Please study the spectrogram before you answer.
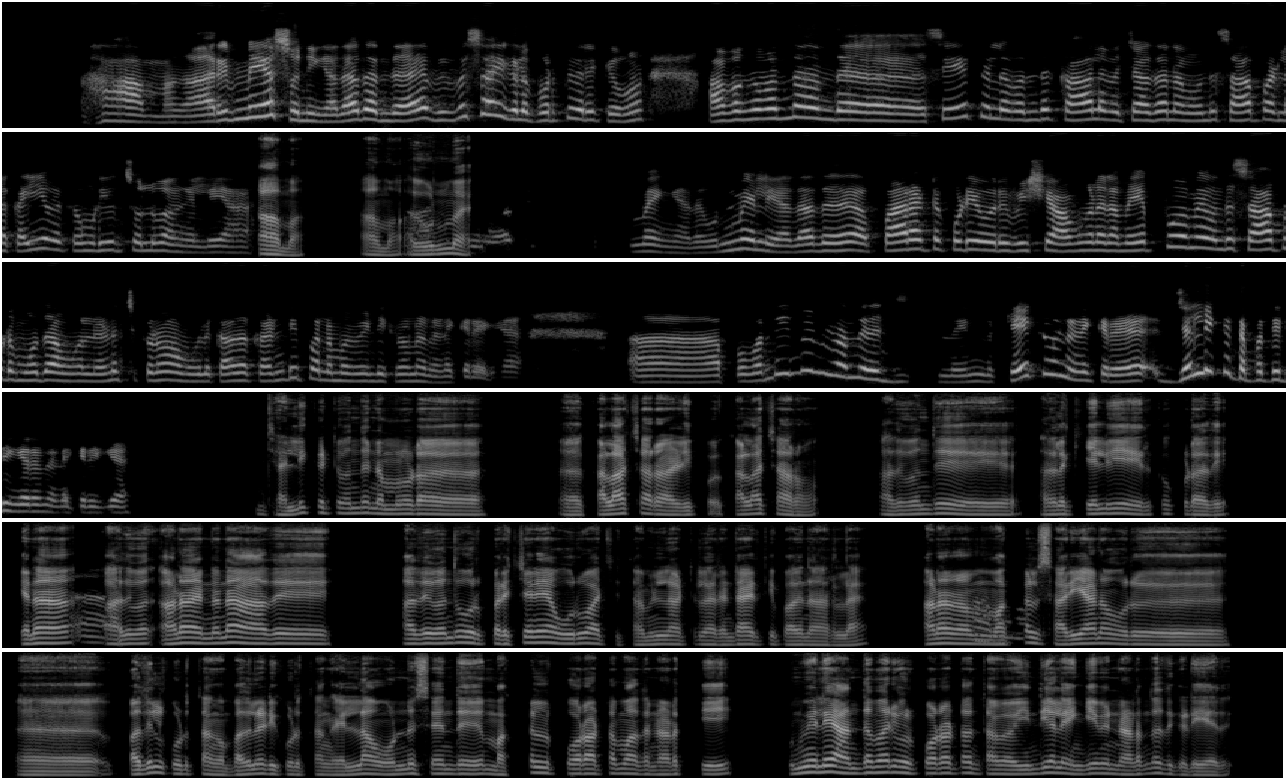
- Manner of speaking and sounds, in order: unintelligible speech; unintelligible speech
- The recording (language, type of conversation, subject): Tamil, podcast, வெவ்வேறு திருவிழாக்களை கொண்டாடுவது எப்படி இருக்கிறது?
